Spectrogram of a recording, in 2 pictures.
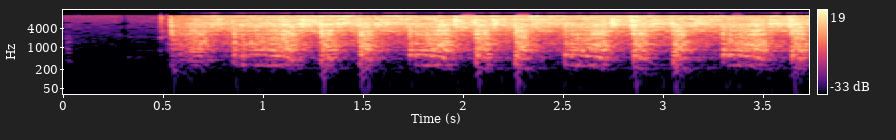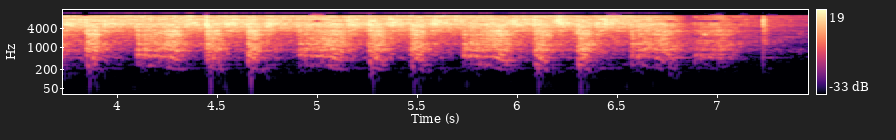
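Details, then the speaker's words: Car cranking with ignition coils disconnected in clear-flood mode: uneven chug, some compression strokes noticeably weaker than others; definite low compression. "it should be blatantly obvious to you if you have even watched a handful of videos on this channel that car has an absolute definite compression problem and that is um going to be bad news for sure"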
